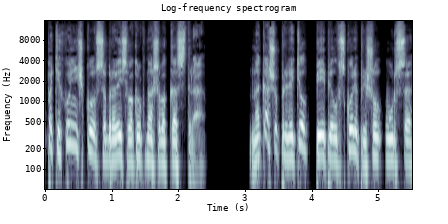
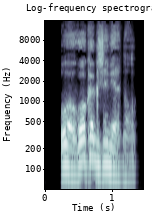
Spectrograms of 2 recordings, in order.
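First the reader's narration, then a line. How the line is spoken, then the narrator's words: Amused snort. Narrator (Russian): хмыкнул Гамбо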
